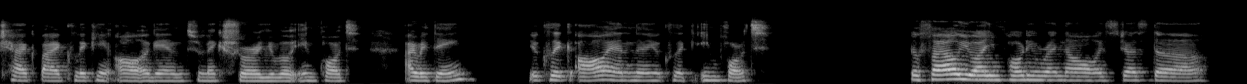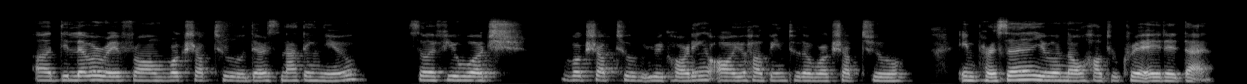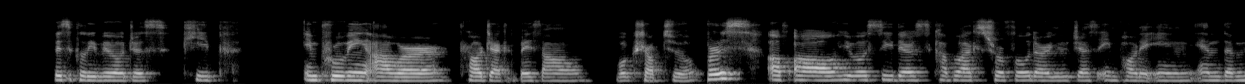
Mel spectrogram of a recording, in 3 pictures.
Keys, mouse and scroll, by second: 0.9 click, 3.0 click, 27.9 click.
